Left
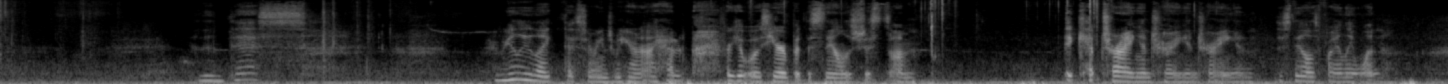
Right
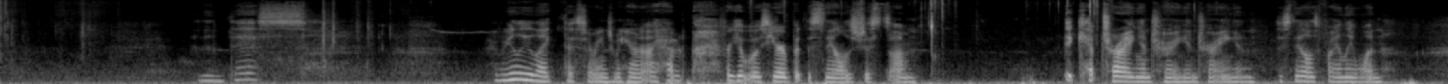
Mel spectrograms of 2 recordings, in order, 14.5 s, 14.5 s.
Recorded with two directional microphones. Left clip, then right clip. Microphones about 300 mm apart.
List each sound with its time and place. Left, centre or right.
2.0 s a sound: centre
4.9 s a woman's voice: centre
10.6 s speech: centre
